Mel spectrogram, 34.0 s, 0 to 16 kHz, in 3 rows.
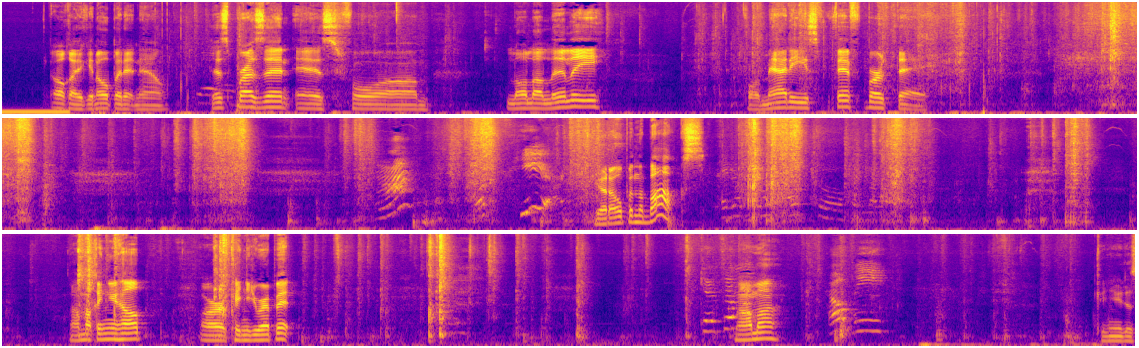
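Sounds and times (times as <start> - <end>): wrapping paper ripping: 6.8 - 14.0, 14.7 - 16.4, 17.0 - 17.5, 18.5 - 20.8.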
